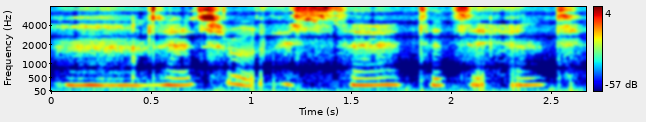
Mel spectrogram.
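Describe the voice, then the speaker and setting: A woman giving soft, sparse, murmured reactions as she plays a game casually. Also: a little high, level tone, slow, noisy background. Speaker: gamer, streamer.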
